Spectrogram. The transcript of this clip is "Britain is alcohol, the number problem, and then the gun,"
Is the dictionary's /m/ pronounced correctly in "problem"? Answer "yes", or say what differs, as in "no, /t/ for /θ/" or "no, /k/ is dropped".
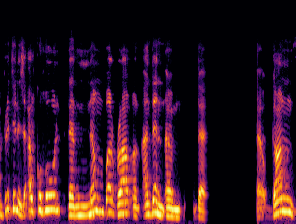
no, /m/ is dropped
